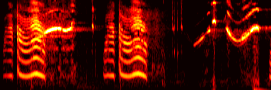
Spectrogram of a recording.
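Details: Pet parrot talking, giving two loud warbling, wavering speech-like phrases, a short silence, then rising and falling whistled squeaks near the end.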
